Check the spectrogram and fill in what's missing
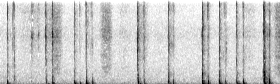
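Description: Fingertips press and tap the plastic keys of a dark plastic laptop keyboard as the laptop sits on carpet. Quiet, short clicks and soft thunks come in uneven little bursts, each dying away almost instantly.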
